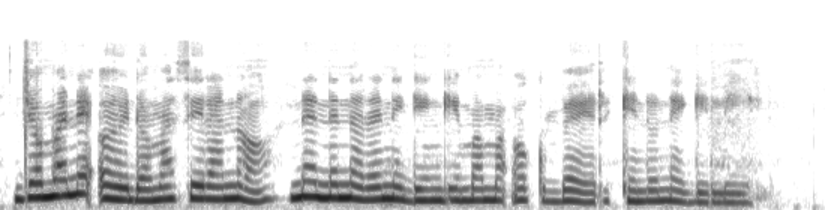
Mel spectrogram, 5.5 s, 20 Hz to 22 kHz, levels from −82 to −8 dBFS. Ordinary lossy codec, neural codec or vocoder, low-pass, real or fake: none; vocoder, 22.05 kHz, 80 mel bands, WaveNeXt; 9.9 kHz; fake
